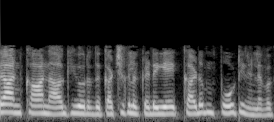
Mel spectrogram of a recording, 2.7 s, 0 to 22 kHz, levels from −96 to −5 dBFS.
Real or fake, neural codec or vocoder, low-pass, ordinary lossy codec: real; none; 5.4 kHz; none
